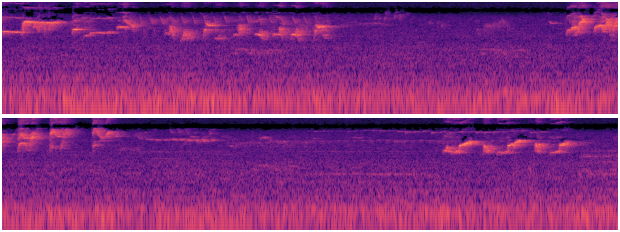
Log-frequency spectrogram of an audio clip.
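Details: Orange-headed thrush in full ngeplong song: three rapid, dense phrases of high chirps and whistled trills, each lasting one to two seconds and separated by several seconds of near quiet.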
